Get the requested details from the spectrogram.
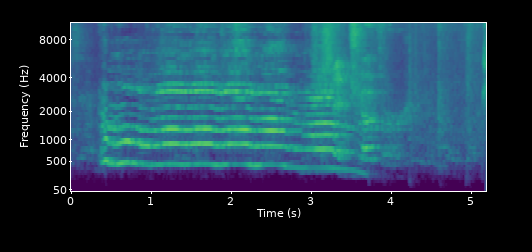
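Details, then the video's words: Mishka, a talking Siberian Husky, gives one long, rich, harmonic howl. It holds a steady mid pitch for about three seconds, then slides down and fades, with faint room noise afterward. "Mishka the Talking Husky"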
